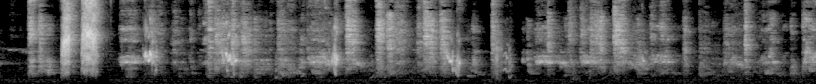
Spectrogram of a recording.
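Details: Budgerigars, pet parakeets kissing, give continuous busy chatter: harsh squawks and bright chirps crowding one another, with short sharp tweets and scratchy warbling notes bursting at irregular intervals throughout.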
